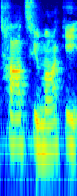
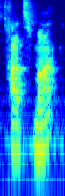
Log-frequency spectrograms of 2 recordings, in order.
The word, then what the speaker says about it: tatsumaki: word is for this they kind of Squish it down into like fewer syllables because like the end the end sound of one consonant or one uh syllable leads into the next one naturally if you just say them so it's not tatsumaki it's tatsak because the going from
